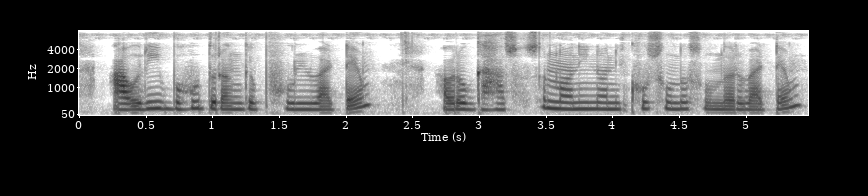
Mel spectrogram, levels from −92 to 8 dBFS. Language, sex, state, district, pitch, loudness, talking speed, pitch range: Hindi, female, Bihar, East Champaran, 235 Hz, -22 LUFS, 175 wpm, 215-250 Hz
